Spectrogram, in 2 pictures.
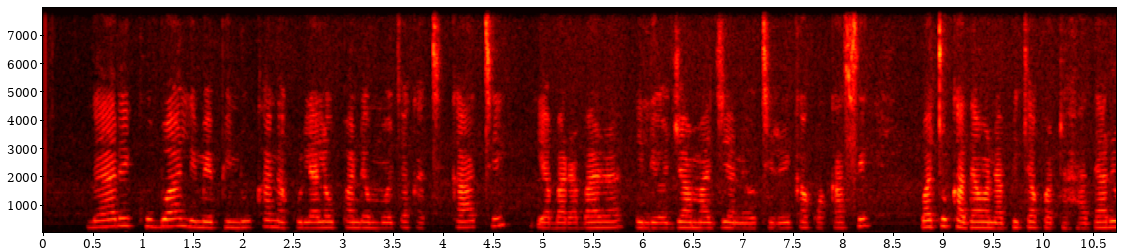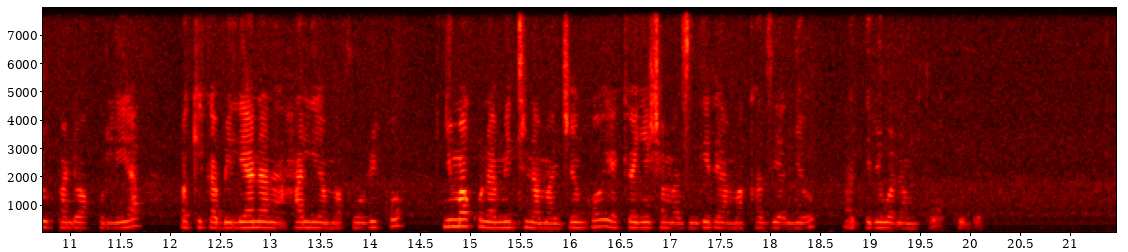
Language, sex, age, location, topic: Swahili, female, 18-24, Kisumu, health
